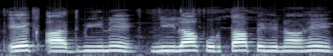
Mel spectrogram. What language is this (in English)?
Hindi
